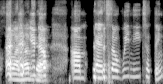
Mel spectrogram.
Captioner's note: laughs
